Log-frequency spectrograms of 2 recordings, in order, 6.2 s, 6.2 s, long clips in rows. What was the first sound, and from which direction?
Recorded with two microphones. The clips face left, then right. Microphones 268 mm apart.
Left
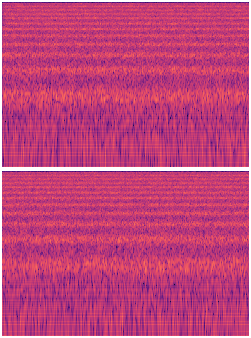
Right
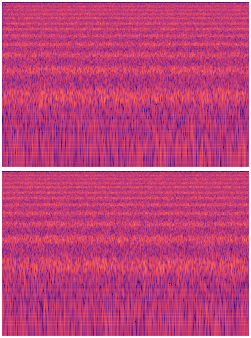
Only background noise.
